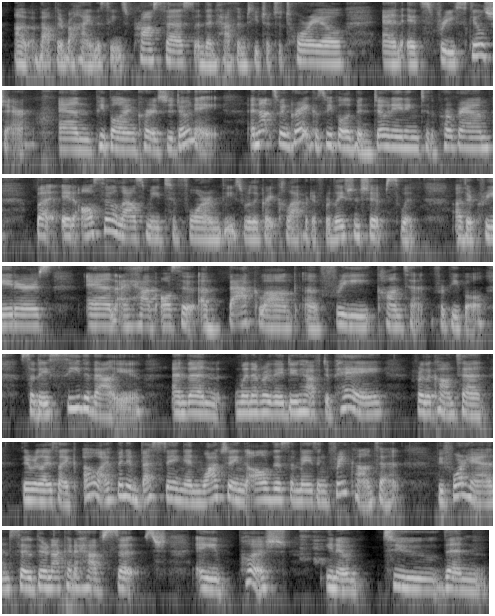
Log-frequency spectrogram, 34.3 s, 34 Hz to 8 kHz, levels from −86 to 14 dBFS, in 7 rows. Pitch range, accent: 155-185 Hz, American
